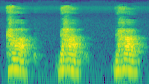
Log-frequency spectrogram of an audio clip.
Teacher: got that puff of air again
